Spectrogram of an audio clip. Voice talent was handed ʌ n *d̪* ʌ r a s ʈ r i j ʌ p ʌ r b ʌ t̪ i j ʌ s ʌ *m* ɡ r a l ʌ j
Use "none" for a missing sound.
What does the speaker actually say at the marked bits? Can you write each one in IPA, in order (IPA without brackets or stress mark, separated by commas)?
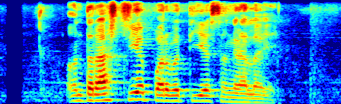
t̪, ŋ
